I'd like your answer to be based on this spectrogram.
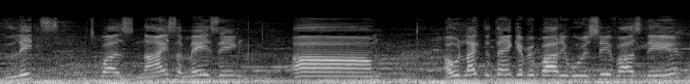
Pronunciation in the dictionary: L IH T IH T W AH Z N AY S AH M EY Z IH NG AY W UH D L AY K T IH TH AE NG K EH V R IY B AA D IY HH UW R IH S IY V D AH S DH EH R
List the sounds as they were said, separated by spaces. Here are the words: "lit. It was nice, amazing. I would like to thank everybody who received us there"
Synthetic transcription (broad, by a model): L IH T IH T W AH Z N AY S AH M EY Z IH NG AY W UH D L AY K T IH TH AE NG K EH V R IY B AA D IY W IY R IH S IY V AH S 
